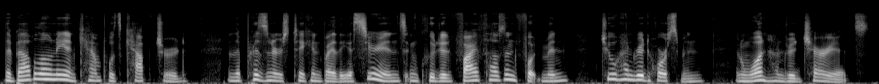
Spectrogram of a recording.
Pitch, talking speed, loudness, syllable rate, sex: 170 Hz, 155 wpm, -19 LUFS, 5.6 syllables/s, female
